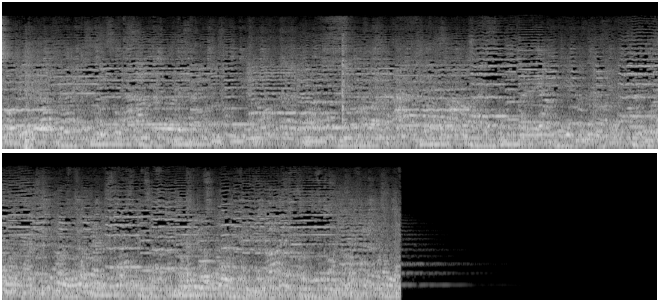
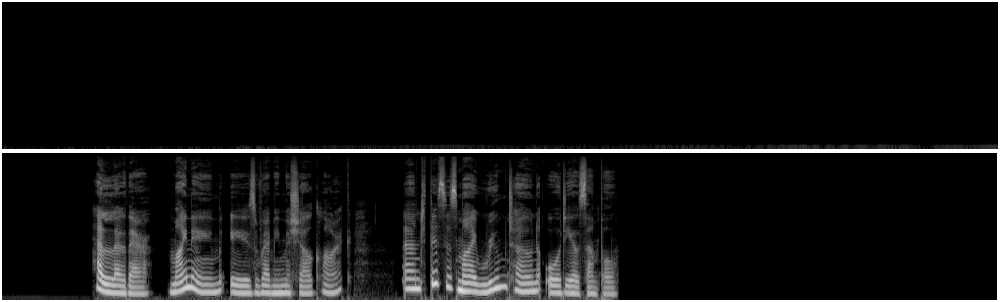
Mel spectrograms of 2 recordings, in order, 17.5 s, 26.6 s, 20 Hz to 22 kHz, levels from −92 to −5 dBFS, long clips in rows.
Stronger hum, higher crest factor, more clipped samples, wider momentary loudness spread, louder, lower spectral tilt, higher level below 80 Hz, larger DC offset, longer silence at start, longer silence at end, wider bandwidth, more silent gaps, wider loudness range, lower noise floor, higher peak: neither; second, 16 dB vs 22 dB; neither; second, 4 LU vs 12 LU; first, -24 LUFS vs -29 LUFS; about the same, -5 dB/octave vs -6 dB/octave; first, -40 dBFS vs -68 dBFS; neither; second, 0 s vs 14.55 s; second, 3.4 s vs 5.05 s; second, 16 kHz vs 20 kHz; neither; second, 5 LU vs 9 LU; about the same, under -90 dBFS vs -87 dBFS; first, -8 dBFS vs -14 dBFS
